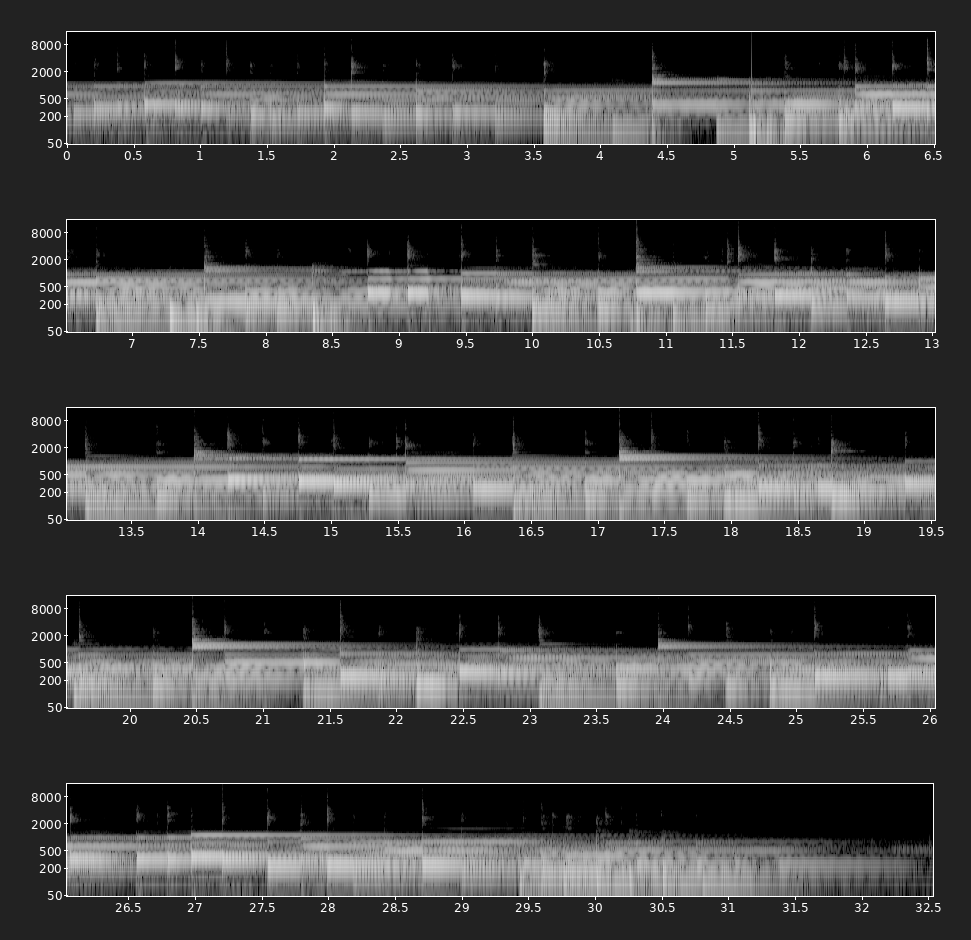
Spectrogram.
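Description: Handpan played with the fingers: an improvised melody of struck, ringing steel notes that overlap and sustain, with a higher note coming back about every three seconds.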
